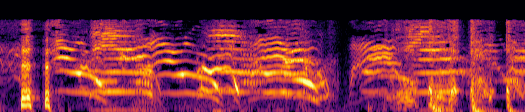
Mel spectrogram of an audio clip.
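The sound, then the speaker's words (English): Several cats meow over and over, their loud cries overlapping in a nearly continuous chorus of rising and falling wails, with no talking. “Well, I've become that crazy cat lady.”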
